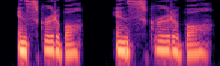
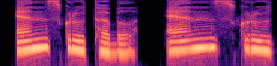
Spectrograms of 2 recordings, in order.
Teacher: US starts with in. UK starts with ain.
